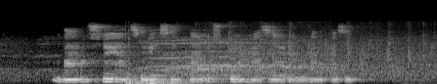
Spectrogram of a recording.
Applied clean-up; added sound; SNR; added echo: none; Applause / Cheering; 8 dB; reverberation time 0.8 s.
